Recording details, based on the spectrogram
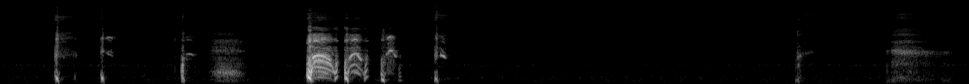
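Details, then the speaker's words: Acted cough from a male voice actor playing a wolf boy with a cold: a series of short dry coughs and throat clears, some in quick runs, in a quiet room; all performed, not real illness. "あ、いや、悪い。ちょっと風邪気味で。"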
